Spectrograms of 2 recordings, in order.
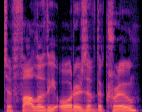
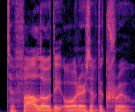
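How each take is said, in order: First: The voice rises at the end like a question. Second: The voice falls at the end like a statement.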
